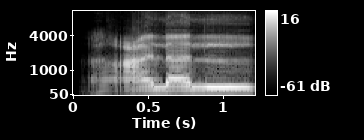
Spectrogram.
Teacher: Huruf lam pegang makhraj lam betul-betul. Sebab dia bukan sifat lantun. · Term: sifat tawassut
